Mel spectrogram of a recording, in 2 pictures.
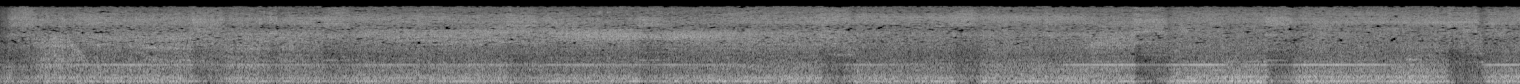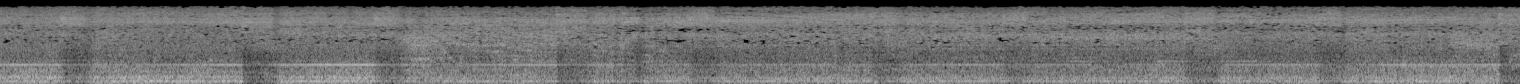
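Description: Machinery running steadily with a loud hiss, a constant whine and a low hum, broken by a few brief dips.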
